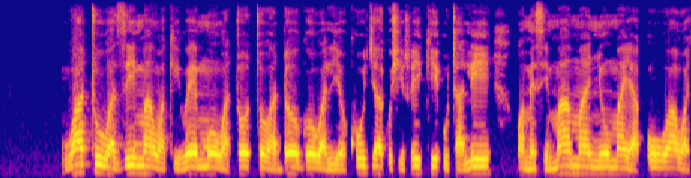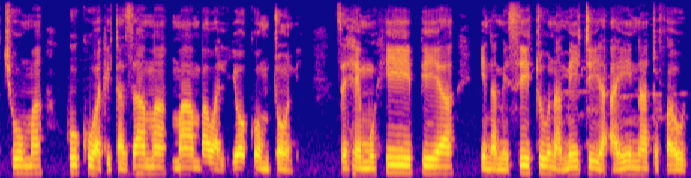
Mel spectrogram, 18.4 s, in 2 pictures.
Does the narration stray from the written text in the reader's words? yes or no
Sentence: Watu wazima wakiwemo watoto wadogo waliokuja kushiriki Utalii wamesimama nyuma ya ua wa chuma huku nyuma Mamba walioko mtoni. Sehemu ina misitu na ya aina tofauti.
yes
